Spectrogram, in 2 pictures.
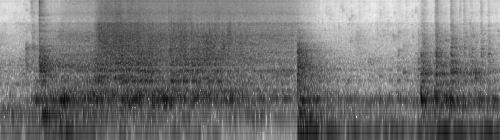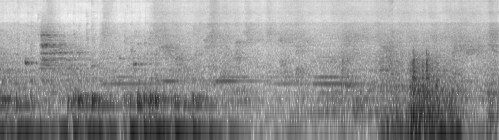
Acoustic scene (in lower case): restroom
